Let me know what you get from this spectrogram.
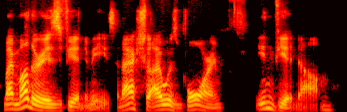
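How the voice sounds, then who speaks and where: Gravelly American man giving a lecture. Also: mid-range voice, lively intonation, a little fast, mellow, no room sound. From United States. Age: 40s. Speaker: university professor giving a research seminar talk. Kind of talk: academic lecture. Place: indoor room, over a video call. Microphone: video call microphone, seated close to webcam.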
